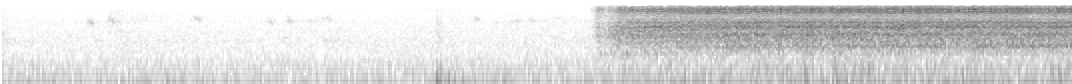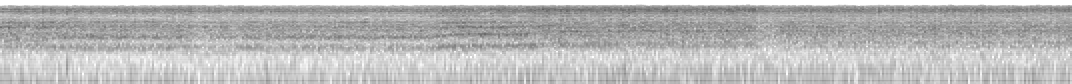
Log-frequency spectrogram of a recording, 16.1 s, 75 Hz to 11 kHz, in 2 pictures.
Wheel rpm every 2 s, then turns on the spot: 0, 0, 80, 160, 160, 170, 220, 230.
none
